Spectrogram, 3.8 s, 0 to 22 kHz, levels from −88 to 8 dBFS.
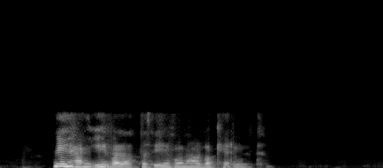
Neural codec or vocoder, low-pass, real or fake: codec, 16 kHz, 2 kbps, FreqCodec, smaller model; 7.2 kHz; fake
